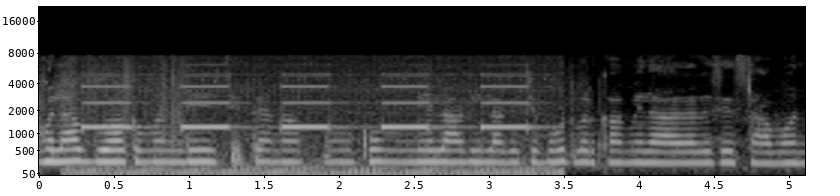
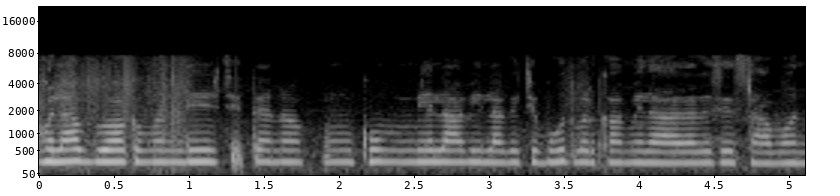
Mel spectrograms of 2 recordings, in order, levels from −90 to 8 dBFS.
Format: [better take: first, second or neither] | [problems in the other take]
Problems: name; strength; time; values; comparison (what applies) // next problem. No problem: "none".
second | background sound (Engine); 1 dB below the speech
